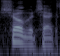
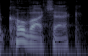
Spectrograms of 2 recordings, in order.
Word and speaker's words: Kovacek: Not Shovacek, so Kovacek. Oh, he's a Liverpudlian.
